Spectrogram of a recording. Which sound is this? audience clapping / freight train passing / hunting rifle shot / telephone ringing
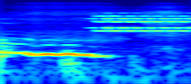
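telephone ringing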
